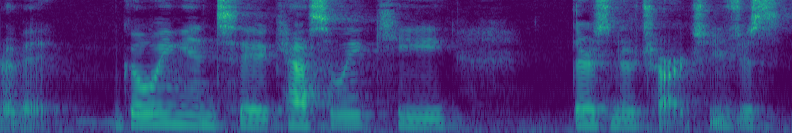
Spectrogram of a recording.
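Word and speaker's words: Cay: We went to the Key, Castaway Key. And it looks like K, but it's actually Key because that's how they say it.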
